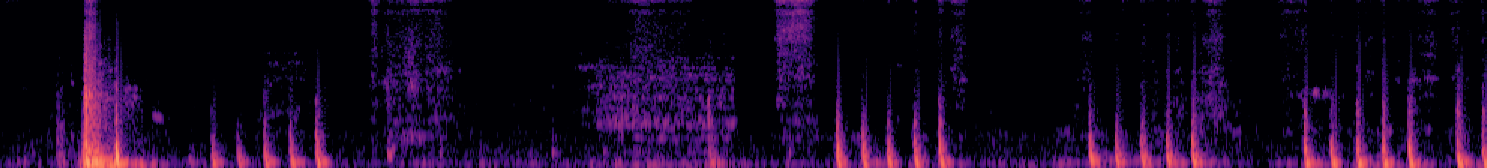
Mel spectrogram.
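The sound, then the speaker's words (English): Rapid bursts of fingertip taps on a touchscreen as a person taps the screen over and over, coming in quick runs of several soft, dull knocks with short pauses between, without any talking. “So basically he's just tapping the screen over and over and over again to try to get”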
